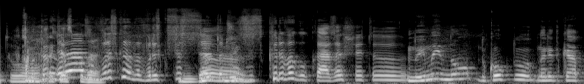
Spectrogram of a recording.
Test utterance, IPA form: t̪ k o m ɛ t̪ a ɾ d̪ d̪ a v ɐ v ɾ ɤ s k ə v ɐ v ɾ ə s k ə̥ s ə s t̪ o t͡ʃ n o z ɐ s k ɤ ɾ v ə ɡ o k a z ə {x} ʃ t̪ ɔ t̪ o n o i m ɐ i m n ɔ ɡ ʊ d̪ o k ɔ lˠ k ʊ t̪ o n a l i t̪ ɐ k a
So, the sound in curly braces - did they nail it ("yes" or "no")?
yes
